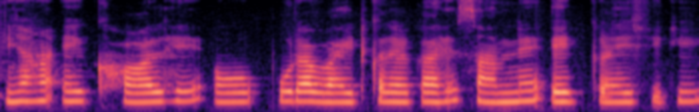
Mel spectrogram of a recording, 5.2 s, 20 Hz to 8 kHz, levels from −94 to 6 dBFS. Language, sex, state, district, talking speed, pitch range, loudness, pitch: Hindi, female, Bihar, Patna, 170 wpm, 205-225 Hz, -20 LUFS, 215 Hz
